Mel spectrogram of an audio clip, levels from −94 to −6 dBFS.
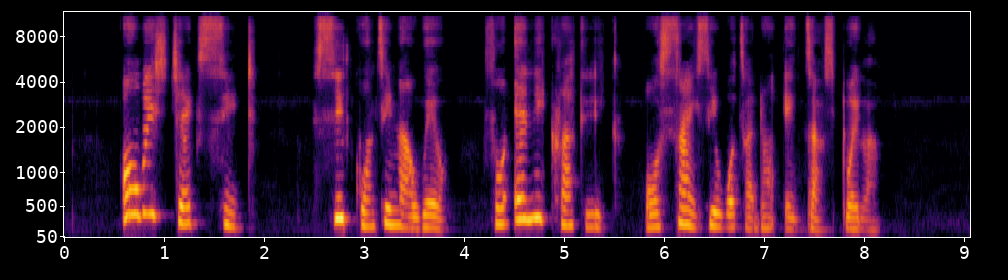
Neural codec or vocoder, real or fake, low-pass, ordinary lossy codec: codec, 44.1 kHz, 2.6 kbps, SNAC; fake; 10.8 kHz; AAC, 64 kbps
